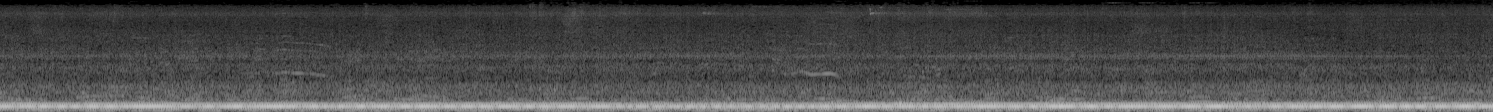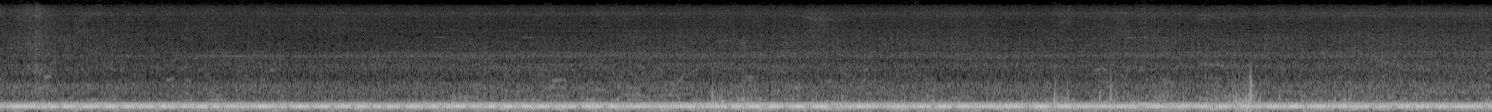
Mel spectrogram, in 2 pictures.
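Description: Rally car engine idling steadily, a constant low hum that does not rise or fall.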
